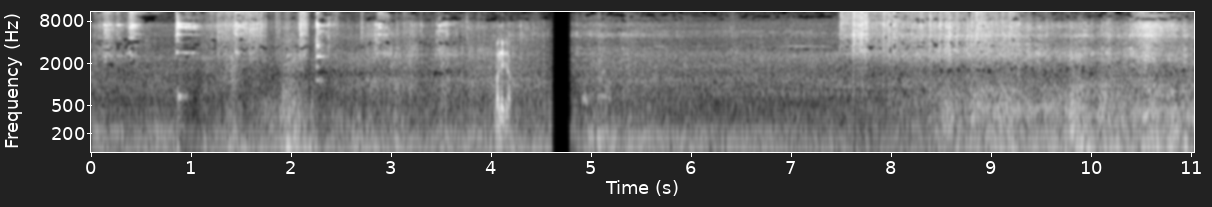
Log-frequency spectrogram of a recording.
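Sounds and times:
arc welding crackle and hiss: 0:07.5 - 0:09.6.

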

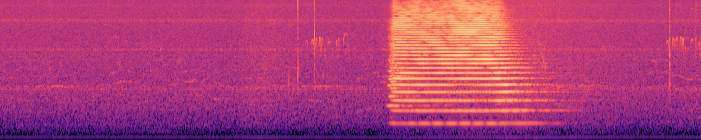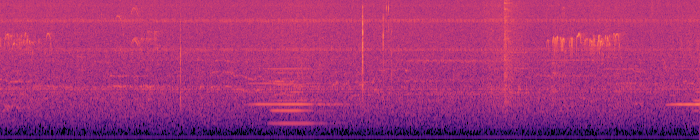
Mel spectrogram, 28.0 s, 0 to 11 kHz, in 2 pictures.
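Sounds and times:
train horn blast: 0:07.7 - 0:11.6, 0:19.0 - 0:20.8, 0:27.3 - 0:28.0.

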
